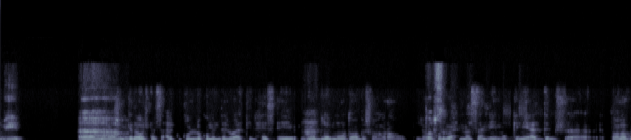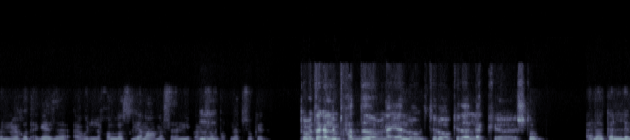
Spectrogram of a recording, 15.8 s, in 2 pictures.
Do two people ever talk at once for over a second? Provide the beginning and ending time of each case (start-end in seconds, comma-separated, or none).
none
